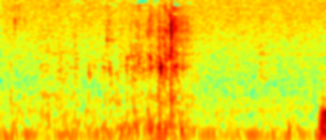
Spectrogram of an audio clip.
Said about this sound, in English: Let me take a sip of coffee here.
